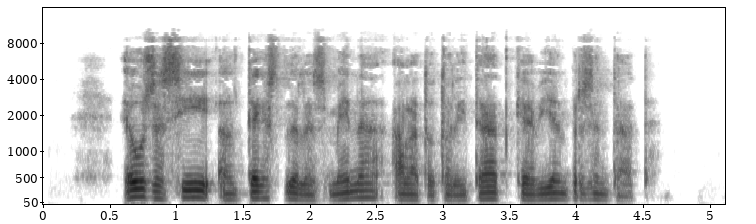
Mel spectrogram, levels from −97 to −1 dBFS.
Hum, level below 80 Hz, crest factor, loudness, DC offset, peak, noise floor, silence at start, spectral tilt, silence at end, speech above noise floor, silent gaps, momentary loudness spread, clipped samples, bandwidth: none; -60 dBFS; 22 dB; -24 LUFS; under 0.1%; -4 dBFS; -76 dBFS; 0.6 s; -4.5 dB/octave; 0.6 s; 52 dB; none; 11 LU; under 0.1%; 10 kHz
